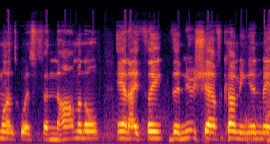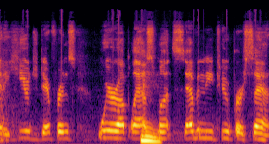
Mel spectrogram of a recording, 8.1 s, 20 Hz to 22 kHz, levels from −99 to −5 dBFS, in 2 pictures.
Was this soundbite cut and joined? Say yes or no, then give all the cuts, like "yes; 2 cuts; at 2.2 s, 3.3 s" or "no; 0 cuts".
yes; 2 cuts; at 1.6 s, 2.5 s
